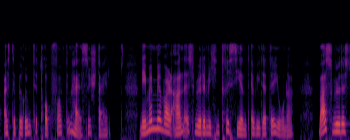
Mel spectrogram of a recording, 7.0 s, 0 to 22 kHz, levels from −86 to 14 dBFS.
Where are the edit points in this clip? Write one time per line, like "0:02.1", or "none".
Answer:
0:02.7
0:04.9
